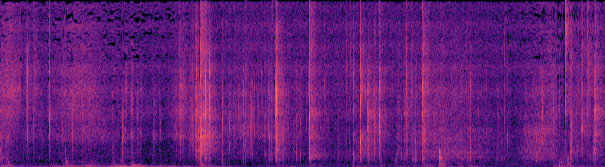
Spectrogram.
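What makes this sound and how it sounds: A hardcover library book in a plastic-covered paper dust jacket lies on a wooden table as fingertips with painted nails open the cover and turn the paper pages. The plastic jacket crinkles, with sharp, bright clicks and rustles over a low, muffled rumble of handling.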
